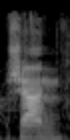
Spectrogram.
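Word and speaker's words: Jean: Eh, Jin le dice a Reiner que eh, los de la región no se. legión no se rinden. Jin No, Jan, como según se pronuncia. Jan, claro.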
